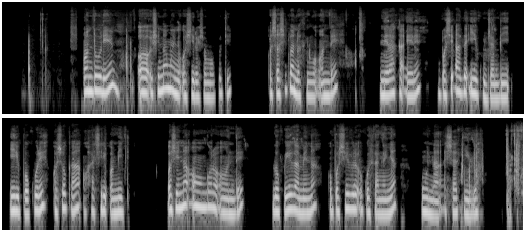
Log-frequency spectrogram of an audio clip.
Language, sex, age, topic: Oshiwambo, female, 25-35, agriculture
